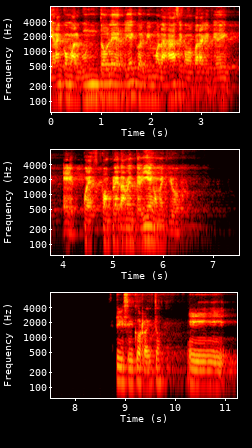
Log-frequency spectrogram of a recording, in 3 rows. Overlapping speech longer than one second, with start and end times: none

